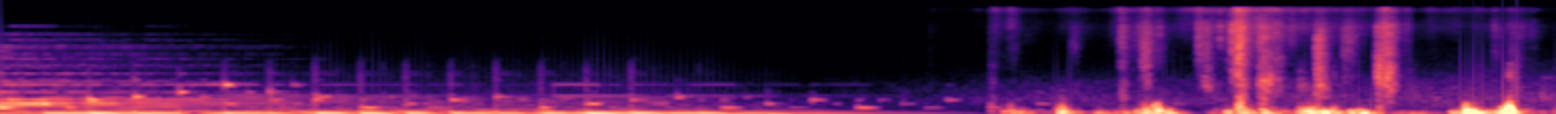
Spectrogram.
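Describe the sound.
Footsteps climbing a hill beside banana farms in the Jordan Valley: a series of soft crunching steps in an uneven rhythm, following a steady droning tone that fades into near silence.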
